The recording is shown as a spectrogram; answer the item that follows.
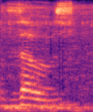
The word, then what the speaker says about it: those: I'm going to write the word those. That's a TH sound. O. S. And a silent E to make the O say O.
